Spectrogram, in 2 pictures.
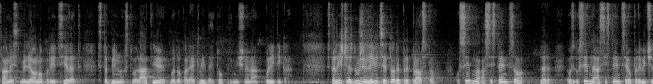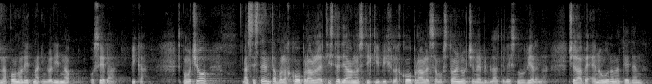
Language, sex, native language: Slovenian, male, Slovenian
